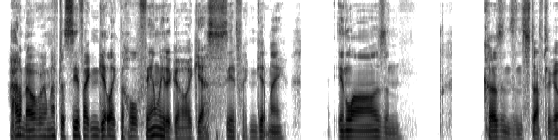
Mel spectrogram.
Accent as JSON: {"language": "English", "region": "New York", "country": "United States", "moved": "yes", "said": "I'm from New York"}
